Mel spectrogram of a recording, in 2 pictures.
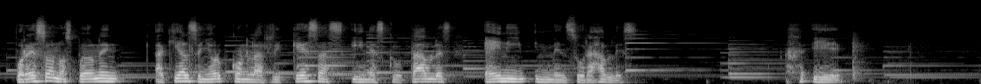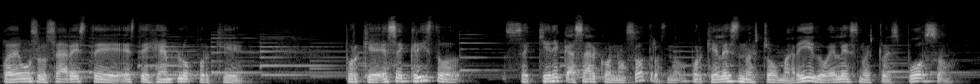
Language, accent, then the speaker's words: Spanish; Oaxaca, Mexico; moved away; also born or lived in United States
